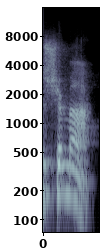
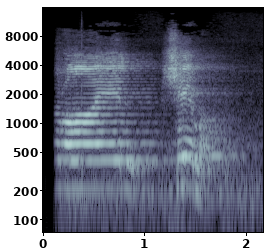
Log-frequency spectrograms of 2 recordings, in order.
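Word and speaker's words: שמע: Shema. What the meaning Shema? Okay, so if you notice, it says Shema instead of Shema, the accent on the beginning syllable, and the again, ayin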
